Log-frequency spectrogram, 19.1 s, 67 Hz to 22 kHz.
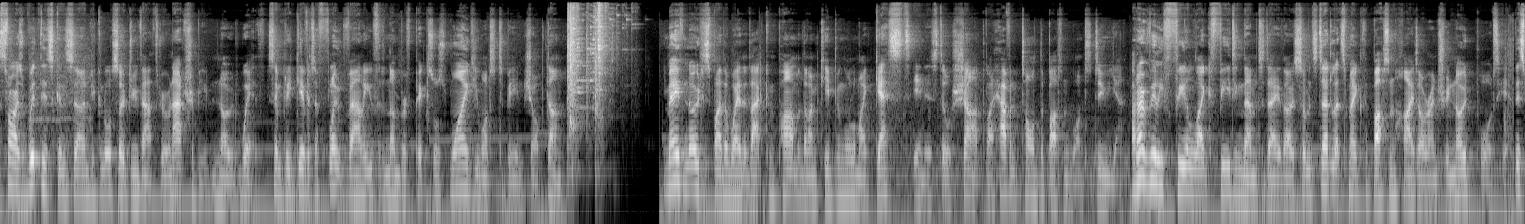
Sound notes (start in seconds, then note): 7.1 glass shattering sound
